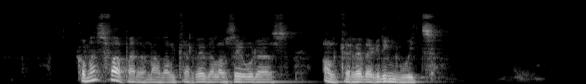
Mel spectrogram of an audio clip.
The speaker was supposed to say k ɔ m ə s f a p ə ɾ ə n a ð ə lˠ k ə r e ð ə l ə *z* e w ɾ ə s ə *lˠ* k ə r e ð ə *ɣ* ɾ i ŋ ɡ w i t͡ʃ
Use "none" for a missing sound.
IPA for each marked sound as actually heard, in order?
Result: z, lˠ, ɣ

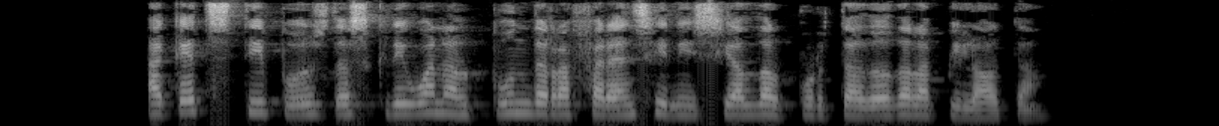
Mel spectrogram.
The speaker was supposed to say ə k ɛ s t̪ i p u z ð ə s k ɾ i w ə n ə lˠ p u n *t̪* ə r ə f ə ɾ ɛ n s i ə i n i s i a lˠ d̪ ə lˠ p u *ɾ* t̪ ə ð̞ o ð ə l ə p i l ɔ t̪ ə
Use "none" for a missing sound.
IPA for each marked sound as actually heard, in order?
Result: d̪, ɾ

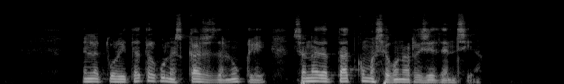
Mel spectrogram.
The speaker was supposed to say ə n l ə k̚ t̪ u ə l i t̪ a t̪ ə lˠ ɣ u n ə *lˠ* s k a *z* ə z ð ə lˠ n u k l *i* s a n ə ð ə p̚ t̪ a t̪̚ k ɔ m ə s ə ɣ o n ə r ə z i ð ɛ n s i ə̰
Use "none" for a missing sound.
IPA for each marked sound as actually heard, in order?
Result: none, z, i

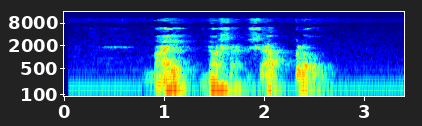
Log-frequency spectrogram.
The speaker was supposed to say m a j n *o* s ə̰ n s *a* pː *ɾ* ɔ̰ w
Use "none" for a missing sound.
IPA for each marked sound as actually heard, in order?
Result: o, a, ɾ

